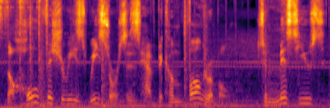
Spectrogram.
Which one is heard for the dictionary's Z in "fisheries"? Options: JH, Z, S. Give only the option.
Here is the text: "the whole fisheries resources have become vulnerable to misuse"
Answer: Z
